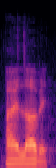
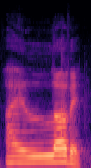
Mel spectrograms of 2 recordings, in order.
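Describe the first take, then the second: First: It is said flatly, with no feeling. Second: It is said expressively, with lively intonation. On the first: The speaker calls it wrong. "you cannot just simply say I love it. It doesn't convey any message or any emotion with it" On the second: The speaker calls it right. "So you should say I love it"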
